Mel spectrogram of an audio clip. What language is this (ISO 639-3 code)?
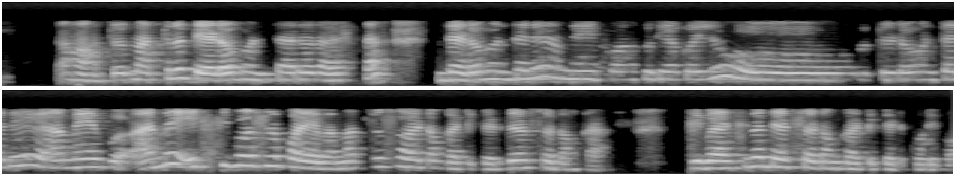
ori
